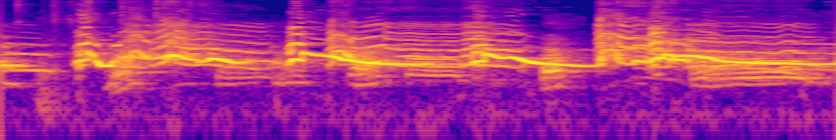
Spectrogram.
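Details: Three loud Siberian husky howls, each starting high and sliding down into a long wavering tone, recorded indoors at home during play.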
